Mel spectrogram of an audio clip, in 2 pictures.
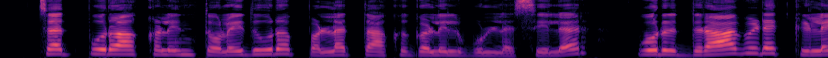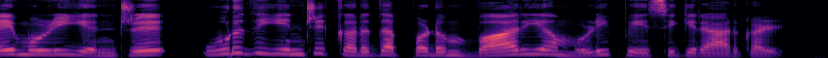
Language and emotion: Tamil, neutral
